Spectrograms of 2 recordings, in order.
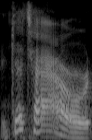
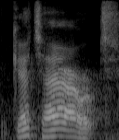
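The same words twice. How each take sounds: First: It is said in a happy tone. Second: It is said in a stern tone.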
